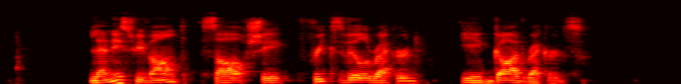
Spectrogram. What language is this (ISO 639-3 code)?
fra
